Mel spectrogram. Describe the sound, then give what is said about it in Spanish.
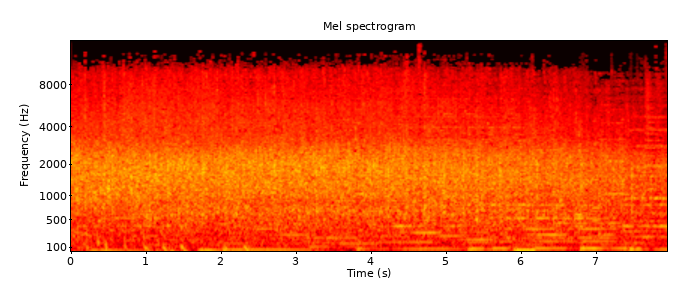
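Sustained audience applause for a woman being honoured, a dense, steady wash of many hands clapping at a constant loud level throughout, with no pauses or voices standing out. “Y pido un magnífico aplauso para esta magnífica mujer.”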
